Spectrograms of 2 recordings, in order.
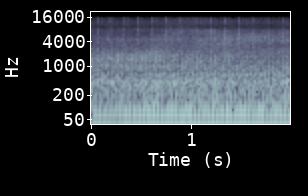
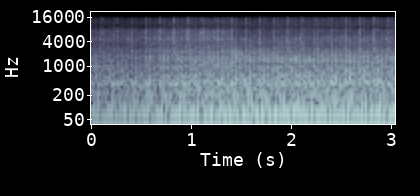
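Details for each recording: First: Kia Carnival diesel after engine overhaul, just started cold. Steady idle with light even tapping from all 16 weak hydraulic lash adjusters, no heavy knock; ticking smooths out when warm; liners are scored, slight blow-by. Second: Kia Carnival after repair, warm idle: cold start slightly unbalanced with ticking from scored liners and 16 weak hydraulic lash adjusters, but once hot the engine is very smooth; steady even idle with soft regular pulse, no misses.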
